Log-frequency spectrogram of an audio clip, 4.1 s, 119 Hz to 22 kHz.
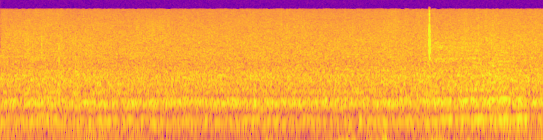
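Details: Colony of honey bees in a vertically split hive, checked on March 10, 2019 for queen cells a week after splitting. A continuous, even, low hum of many wings, with a single sharp click near the end.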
